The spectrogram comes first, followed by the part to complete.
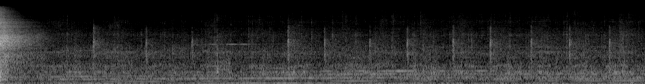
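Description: Tacx Neo direct-drive smart trainer spinning up under a pedalling road bike: a quiet low hum that slowly rises in pitch as speed builds, with faint regular ticks. A sharp click opens it.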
